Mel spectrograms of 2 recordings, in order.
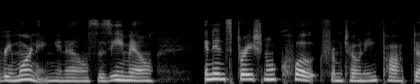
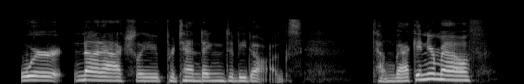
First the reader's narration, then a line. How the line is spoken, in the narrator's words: Tony called from his chair, his voice weary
